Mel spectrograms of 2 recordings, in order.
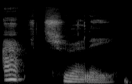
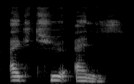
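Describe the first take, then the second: First: "Actually" slowly as "AK-chu-a-ly", lower; slow, low model of English "Actually" with a "ch" sound; correct English pronunciation. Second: "actually" as French "ak-tu-a-li"; wrong French-style pronunciation. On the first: Teacher shows learners the right way, careful English pronunciation. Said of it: "La bonne prononciation, c'est la première". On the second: Teacher shows learners what not to say, French-style mispronunciation. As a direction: say "actually" with French vowels, ending in a clear "li". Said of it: "Vous n'allez pas dire". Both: Shown as a demonstration.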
